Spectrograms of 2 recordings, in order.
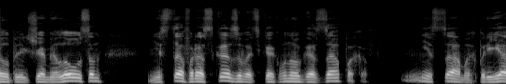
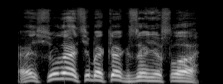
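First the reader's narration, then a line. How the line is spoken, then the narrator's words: Old man's knowing hmph. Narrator (Russian): седобородый мужчина с умным видом хмыкнул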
